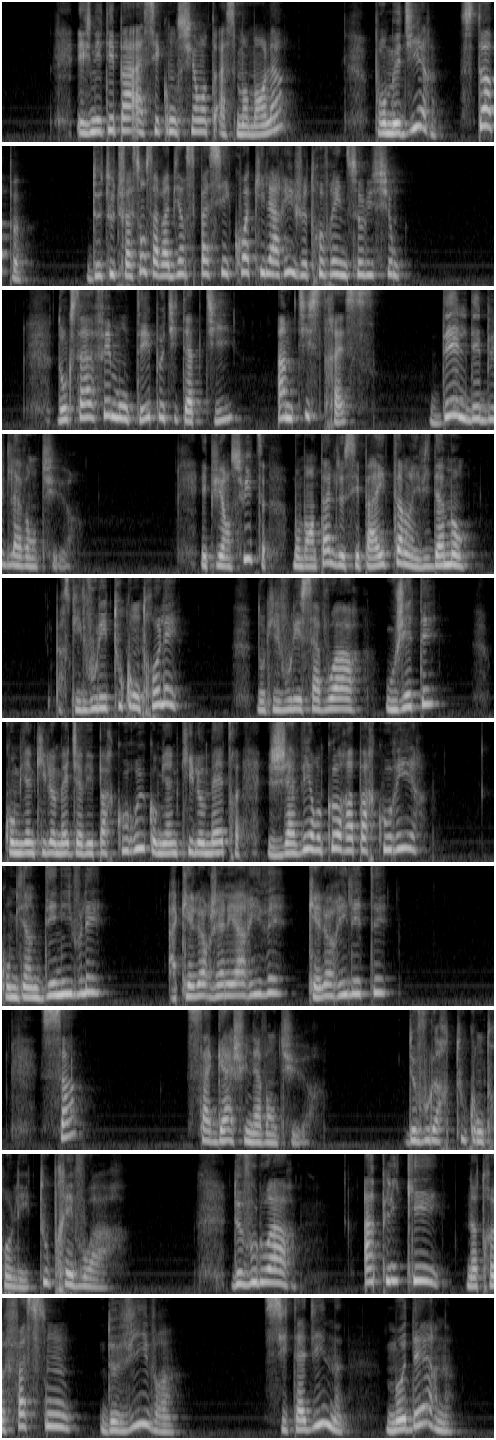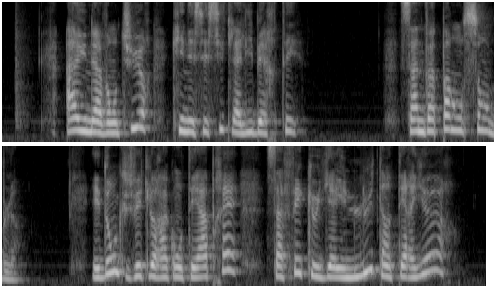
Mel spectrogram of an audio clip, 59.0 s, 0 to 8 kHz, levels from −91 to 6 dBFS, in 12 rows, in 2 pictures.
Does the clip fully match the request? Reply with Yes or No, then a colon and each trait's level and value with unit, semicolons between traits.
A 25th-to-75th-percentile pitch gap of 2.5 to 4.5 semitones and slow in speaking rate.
No: wide, 5.4 semitones; slow, 140 wpm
